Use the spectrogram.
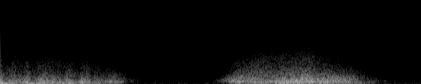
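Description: Long nails and fingertips stroke and scratch a grey, fluffy faux-fur microphone windscreen made of synthetic fur. Two soft, rumbling brushing passes are heard, each lasting over a second with a quiet gap between them. The sound is dull and deep, with almost nothing bright.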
